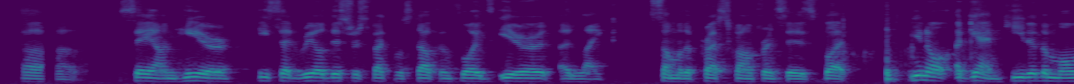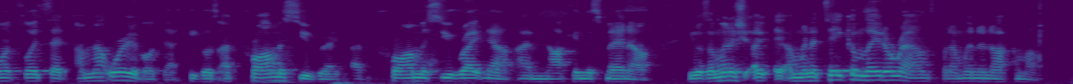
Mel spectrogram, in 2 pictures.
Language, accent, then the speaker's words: English; Canada; we're Canadian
